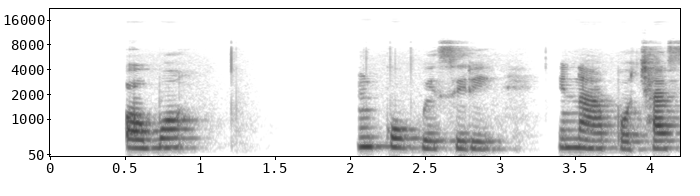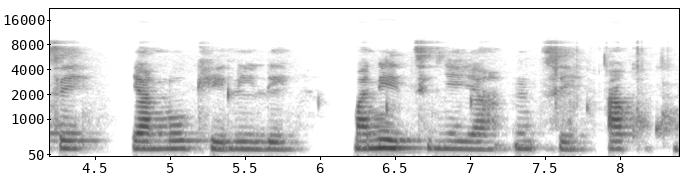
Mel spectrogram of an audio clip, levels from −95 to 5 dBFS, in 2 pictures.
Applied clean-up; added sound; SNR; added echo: none; none; none; none.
